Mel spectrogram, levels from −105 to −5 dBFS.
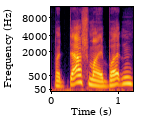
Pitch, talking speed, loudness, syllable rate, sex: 180 Hz, 195 wpm, -16 LUFS, 4.2 syllables/s, male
